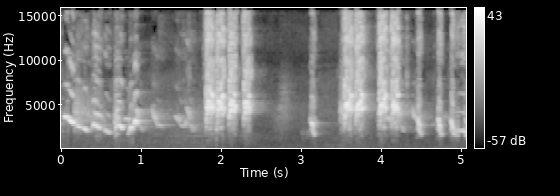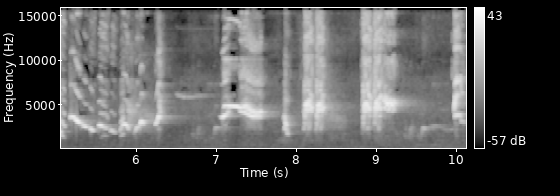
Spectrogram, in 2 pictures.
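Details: Highly agitated Oriental magpie-robin singing a rich, varied repertoire used to train or lure lazy birds: descending whistled runs, harsh buzzy bursts and sharp high notes, delivered in quick phrases with brief pauses.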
